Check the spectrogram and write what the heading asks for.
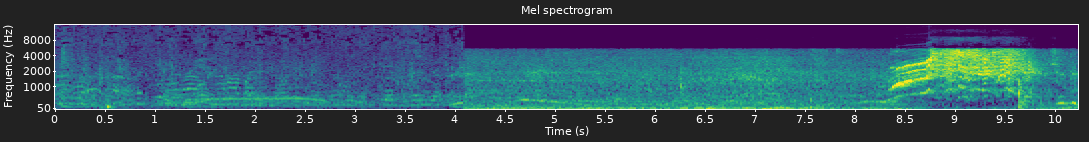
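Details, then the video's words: Cats fighting: drawn-out, wavering yowls with arching harmonic contours over the first few seconds, then a harsh, noisy hissing burst near the end, with human voices in the background. "BRUTAL CAT FIGHT"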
